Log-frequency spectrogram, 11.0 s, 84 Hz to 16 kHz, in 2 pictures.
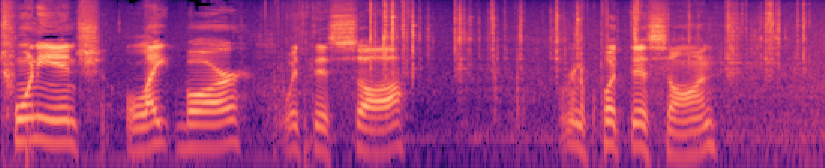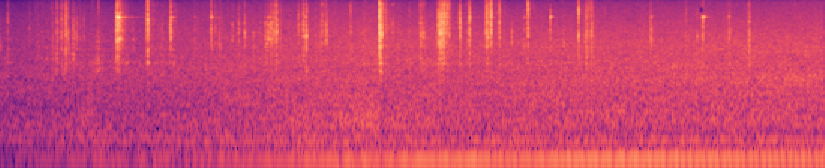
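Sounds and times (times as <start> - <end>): steady low hum: 0.0 - 11.0
saw chain clinking: 1.8 - 10.5.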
